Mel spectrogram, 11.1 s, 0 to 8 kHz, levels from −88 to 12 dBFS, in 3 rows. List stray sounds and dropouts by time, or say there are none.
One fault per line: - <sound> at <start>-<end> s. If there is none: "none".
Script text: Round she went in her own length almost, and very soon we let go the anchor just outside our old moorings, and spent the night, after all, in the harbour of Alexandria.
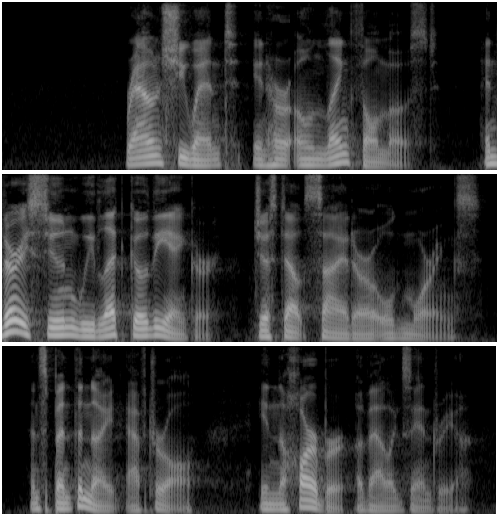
none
